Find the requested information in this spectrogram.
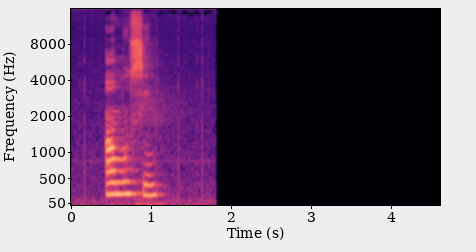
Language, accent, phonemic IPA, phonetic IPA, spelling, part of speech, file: Armenian, Eastern Armenian, /ɑmuˈsin/, [ɑmusín], ամուսին, noun, Hy-ամուսին.ogg
- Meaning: 1. husband 2. spouse (husband or wife) 3. life partner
